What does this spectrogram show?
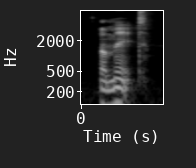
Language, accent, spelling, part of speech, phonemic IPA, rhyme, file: English, US, amate, verb, /əˈmeɪt/, -eɪt, En-us-amate2.ogg
- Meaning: 1. To dishearten, dismay 2. To be a mate to; to match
